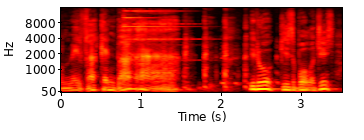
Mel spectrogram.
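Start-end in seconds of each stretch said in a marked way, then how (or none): 0.0-1.5 slow, smug and unbothered; smug customer. Pretend. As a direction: drag it out, totally cool. Running gag, slow.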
